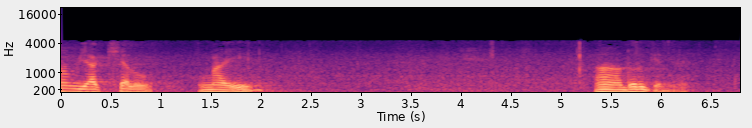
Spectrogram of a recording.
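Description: An elderly man speaks slowly and expressively into a headset microphone, with long pauses.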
